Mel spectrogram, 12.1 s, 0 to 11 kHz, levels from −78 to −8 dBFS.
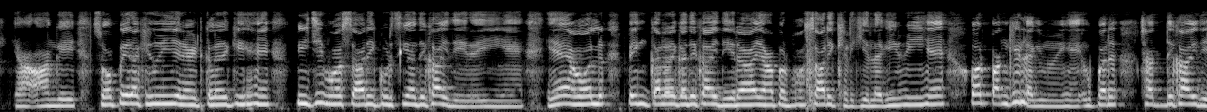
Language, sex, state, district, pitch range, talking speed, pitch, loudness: Hindi, male, Maharashtra, Chandrapur, 205-240 Hz, 215 wpm, 225 Hz, -19 LUFS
